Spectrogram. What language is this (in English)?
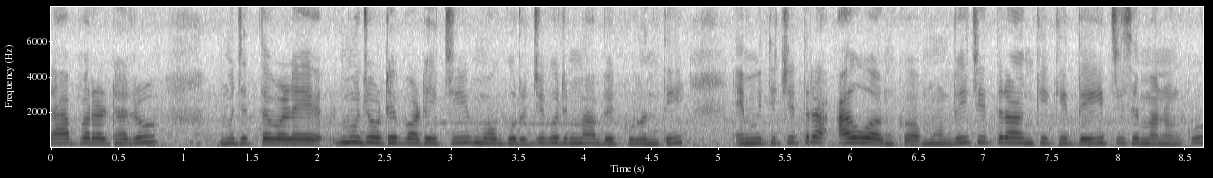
Odia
